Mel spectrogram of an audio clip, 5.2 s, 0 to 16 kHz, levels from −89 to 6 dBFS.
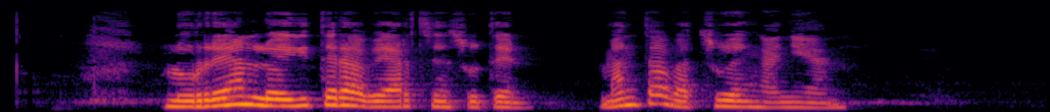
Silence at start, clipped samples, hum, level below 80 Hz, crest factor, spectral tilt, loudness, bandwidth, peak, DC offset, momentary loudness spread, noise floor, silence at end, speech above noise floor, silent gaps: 0.85 s; under 0.1%; none; -78 dBFS; 18 dB; -6.5 dB/octave; -23 LUFS; 11 kHz; -6 dBFS; under 0.1%; 15 LU; -74 dBFS; 1 s; 52 dB; none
